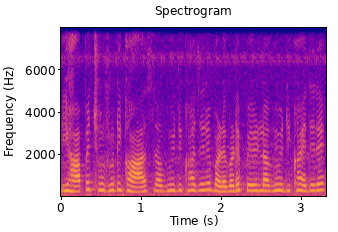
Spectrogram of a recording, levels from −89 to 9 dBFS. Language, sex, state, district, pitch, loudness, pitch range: Hindi, female, Chhattisgarh, Rajnandgaon, 280 Hz, -15 LUFS, 265-290 Hz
